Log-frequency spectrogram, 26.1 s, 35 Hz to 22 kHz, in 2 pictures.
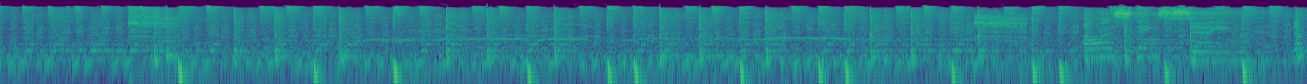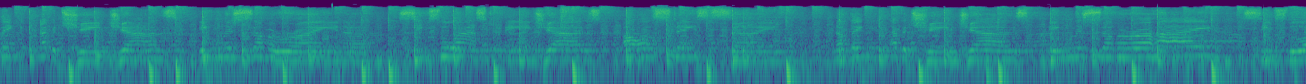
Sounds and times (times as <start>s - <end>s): Music: 0.0s - 26.1s.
